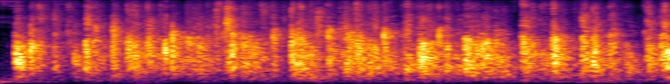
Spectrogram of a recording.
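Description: A church congregation claps together for the Lord, a dense burst of many hands that stays steady and loud from start to finish, with no talking over it.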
